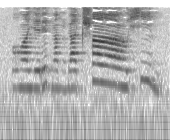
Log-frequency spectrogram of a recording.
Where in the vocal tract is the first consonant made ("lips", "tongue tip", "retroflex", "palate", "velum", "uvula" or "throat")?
uvula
